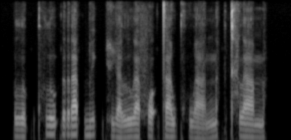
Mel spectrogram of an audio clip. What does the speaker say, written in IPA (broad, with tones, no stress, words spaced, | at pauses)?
lo˨˩k̚ pʰlu˥˩ʔra˥˩t̚be˥˩k̚ hi˨˩a̯lu˧a̯ fɔ˦˥ʔta˦˥wkʰwa˩˦n | kʰla˧m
